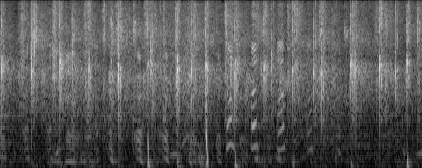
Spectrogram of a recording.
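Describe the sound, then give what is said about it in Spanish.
A studio audience applauds steadily for several seconds, a dense wash of many hands clapping at once, with a few scattered voices or cheers mixed into the noise. “bueno, un aplauso.”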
